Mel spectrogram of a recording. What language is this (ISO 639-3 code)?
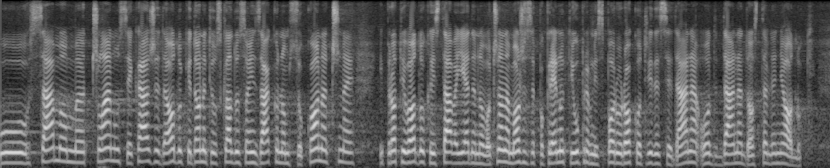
srp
